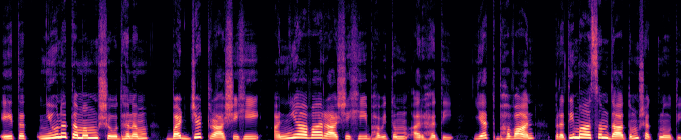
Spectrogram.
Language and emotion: Sanskrit, neutral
